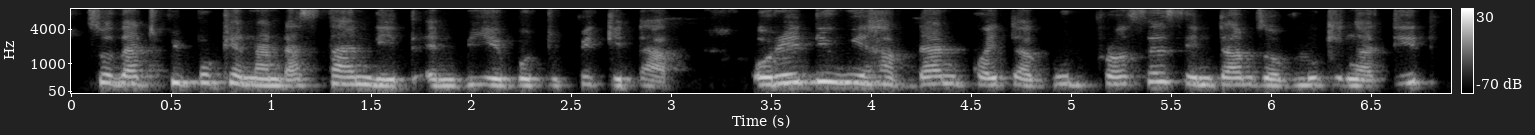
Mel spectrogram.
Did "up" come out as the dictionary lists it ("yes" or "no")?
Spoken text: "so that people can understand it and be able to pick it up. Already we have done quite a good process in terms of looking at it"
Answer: yes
